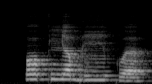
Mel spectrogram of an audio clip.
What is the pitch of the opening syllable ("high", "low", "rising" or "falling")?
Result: high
